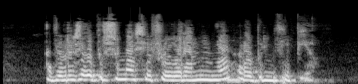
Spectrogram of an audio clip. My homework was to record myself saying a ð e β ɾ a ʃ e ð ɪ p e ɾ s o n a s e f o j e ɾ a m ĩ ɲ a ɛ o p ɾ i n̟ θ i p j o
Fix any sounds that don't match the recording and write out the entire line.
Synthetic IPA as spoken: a ð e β ɾ a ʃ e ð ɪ p e ɾ s o n a ʃ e f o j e ɾ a m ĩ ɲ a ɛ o p ɾ i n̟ θ i p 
